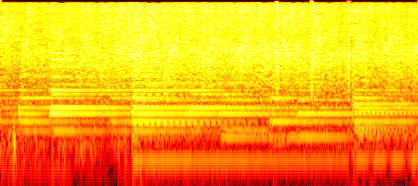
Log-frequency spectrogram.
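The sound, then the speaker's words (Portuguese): An audience applauds for Jesus in a steady, dense wash of clapping that holds throughout, with sustained organ or keyboard chords changing underneath. “Vamos dar uma salva de palmas para Jesus, amém?”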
